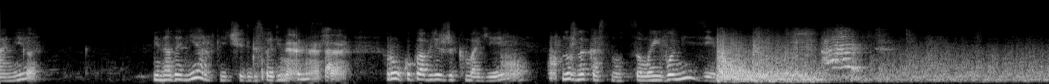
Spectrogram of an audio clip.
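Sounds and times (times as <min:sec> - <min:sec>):
speech: 0:00.0 - 0:00.5, 0:01.5 - 0:08.7
lightning striking a transformer: 0:07.2 - 0:10.4.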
